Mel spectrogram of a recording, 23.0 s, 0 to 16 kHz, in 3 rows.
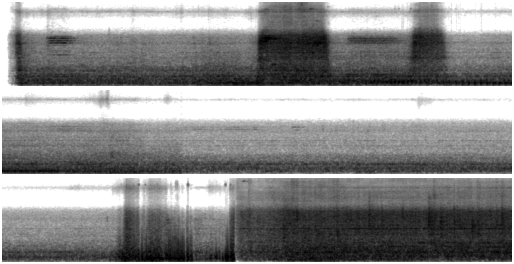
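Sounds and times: loud hissing bursts: 0:03.8 - 0:06.9.

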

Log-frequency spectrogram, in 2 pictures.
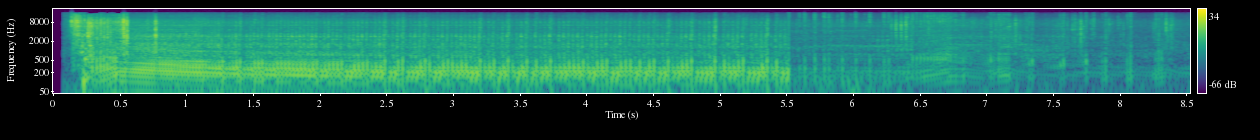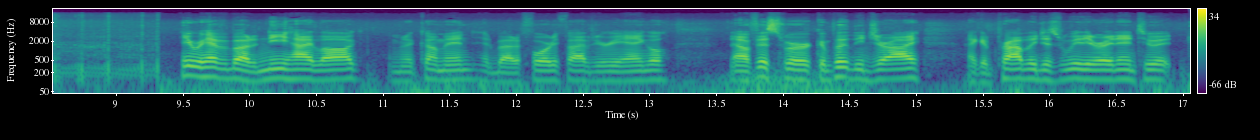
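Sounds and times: motorcycle engine revving: 0:00.1 - 0:09.4.

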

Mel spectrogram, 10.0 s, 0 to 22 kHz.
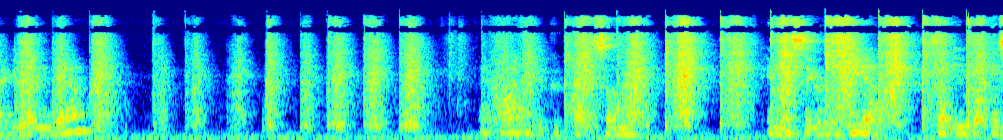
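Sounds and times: paint scrubbing on canvas: 0:01.8 - 0:10.0.

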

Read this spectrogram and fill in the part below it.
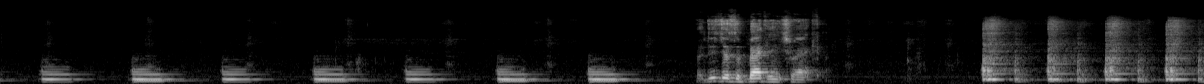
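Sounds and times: slow blues backing track: 0:00.0 - 0:06.4.

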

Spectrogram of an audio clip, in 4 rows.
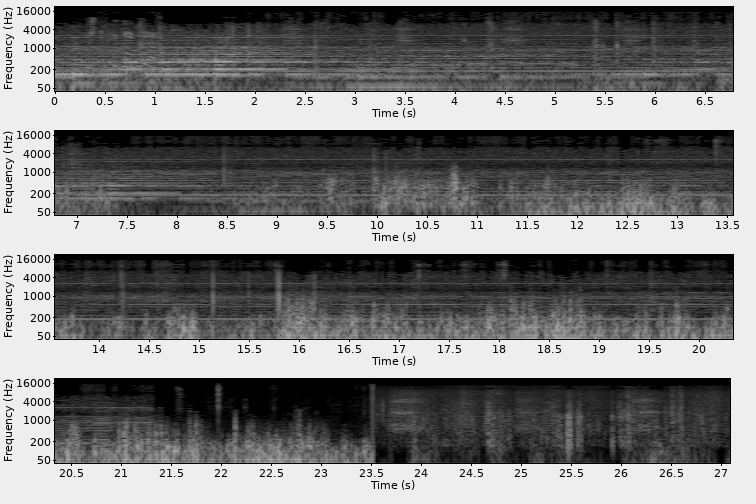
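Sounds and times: instrumental music with held notes: 0:00.0 - 0:16.6
wind buffeting microphone: 0:08.7 - 0:27.0.

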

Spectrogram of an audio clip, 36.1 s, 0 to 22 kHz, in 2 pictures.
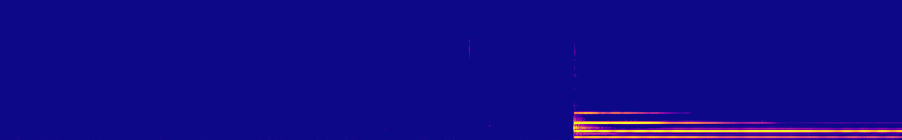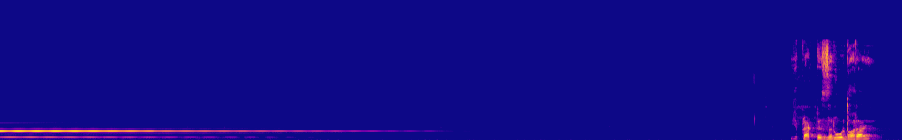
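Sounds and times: meditation bell ringing: 0:11.5 - 0:27.5.

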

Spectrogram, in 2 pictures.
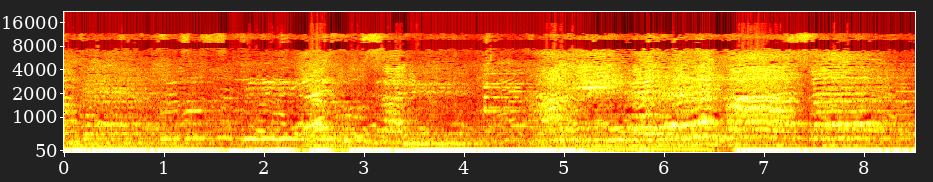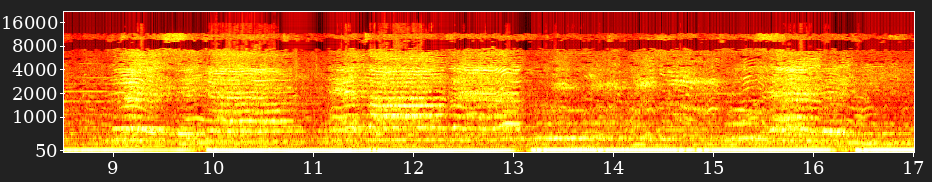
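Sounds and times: group of voices singing: 0:00.0 - 0:17.0
music with heavy bass: 0:00.0 - 0:17.0.

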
